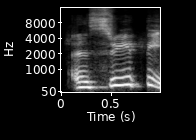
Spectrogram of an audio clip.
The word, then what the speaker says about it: স্মৃতি: মাঝখানে যে একটা ম আছে, ম ফলা আছে, এটা কিন্তু আমি উচ্চারণ করতেছি না।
